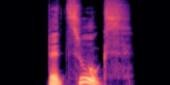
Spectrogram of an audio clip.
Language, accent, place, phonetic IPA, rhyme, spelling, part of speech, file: German, Germany, Berlin, [bəˈt͡suːks], -uːks, Bezugs, noun, De-Bezugs.ogg
- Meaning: genitive singular of Bezug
